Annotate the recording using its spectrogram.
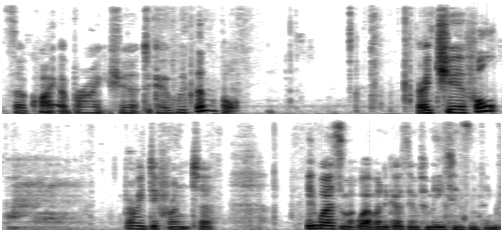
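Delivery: ordinary talk, nothing marked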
